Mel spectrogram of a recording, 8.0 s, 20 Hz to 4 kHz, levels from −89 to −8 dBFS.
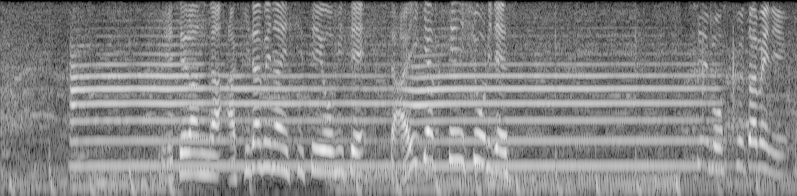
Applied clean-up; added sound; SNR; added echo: none; Trumpet; 0 dB; none.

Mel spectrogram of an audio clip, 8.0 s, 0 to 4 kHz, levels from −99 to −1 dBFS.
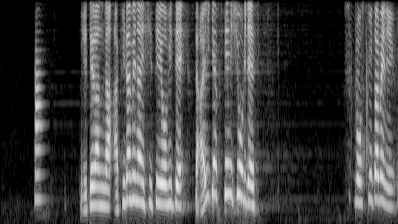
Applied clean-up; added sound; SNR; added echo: neural mask model DeepFilterNet 3.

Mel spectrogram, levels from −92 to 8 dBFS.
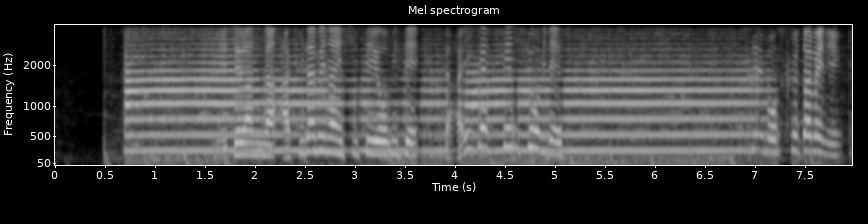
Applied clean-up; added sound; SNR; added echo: neural mask model RNNoise.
